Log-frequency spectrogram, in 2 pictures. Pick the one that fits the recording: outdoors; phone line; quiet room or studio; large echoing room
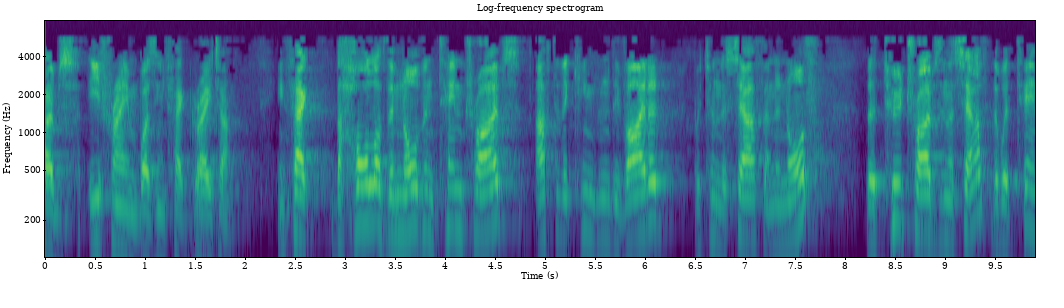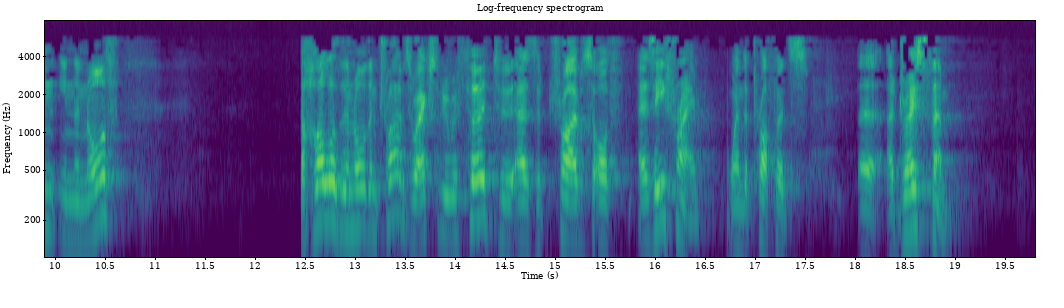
large echoing room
